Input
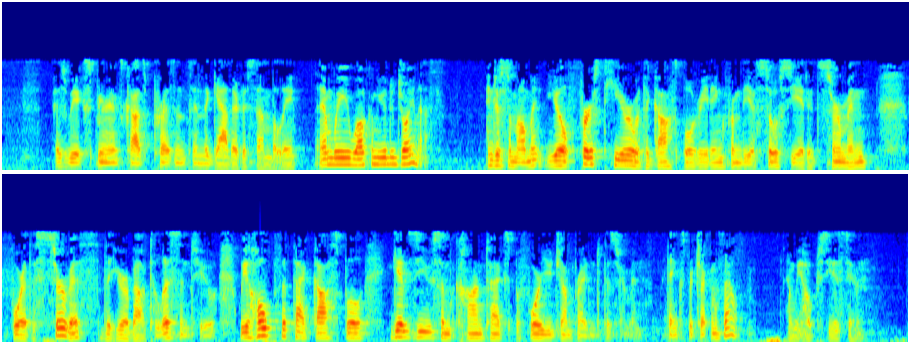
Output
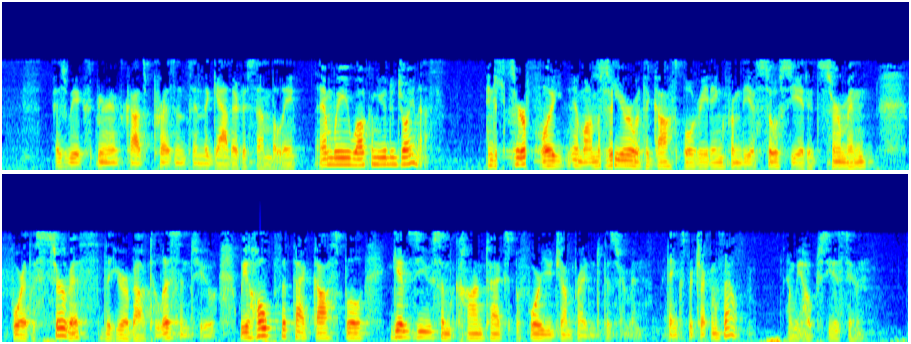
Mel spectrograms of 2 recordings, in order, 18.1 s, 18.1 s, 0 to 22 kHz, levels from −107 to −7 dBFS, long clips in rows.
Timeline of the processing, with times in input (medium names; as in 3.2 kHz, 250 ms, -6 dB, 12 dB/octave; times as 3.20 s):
0.65–1.41 s: low-pass 1.8 kHz
4.94–6.10 s: reverse
8.33–11.14 s: delay 101 ms -19.5 dB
